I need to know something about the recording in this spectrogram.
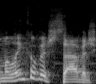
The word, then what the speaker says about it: Milinkovic-Savic: So, Milinkovic-Savic, guys, you definitely can use in the meta of FIFA 100%.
